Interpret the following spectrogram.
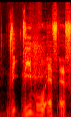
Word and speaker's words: Viborg FF: Ich erinnere mich unter anderem, wie spricht man es aus? Vibor? Vibro FF, genau, ja.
